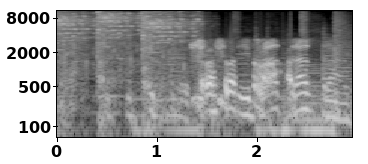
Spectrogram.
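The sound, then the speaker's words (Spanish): A coffee cup shatters on the floor in a bright, crashing burst of breaking fragments lasting over a second, then a person starts talking as the clatter fades. “levanta la taza del café, tómale, eh, sórbele, que se que se escuche que está tomando café y sas, culebra, al piso.”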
